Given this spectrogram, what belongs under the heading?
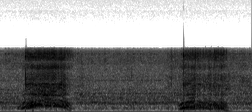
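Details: Snoring from a sleeping woman: two loud, rough, low fluttering snores about three seconds apart, with quiet breathing between, likened to a lioness, bear or seal.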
